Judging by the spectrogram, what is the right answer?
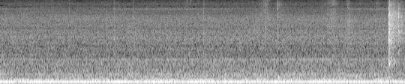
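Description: Steady low room hum with faint handling noise as fingers work at a cardboard camera box, and one sharp click about five seconds in.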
